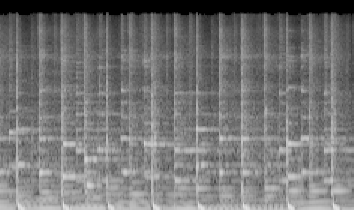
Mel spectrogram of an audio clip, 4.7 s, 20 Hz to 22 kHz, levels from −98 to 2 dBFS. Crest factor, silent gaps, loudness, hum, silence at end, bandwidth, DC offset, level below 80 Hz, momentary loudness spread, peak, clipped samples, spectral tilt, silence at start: 18 dB; none; -20 LUFS; none; 0 s; 17 kHz; under 0.1%; -22 dBFS; 4 LU; 0 dBFS; under 0.1%; -4 dB/octave; 0 s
